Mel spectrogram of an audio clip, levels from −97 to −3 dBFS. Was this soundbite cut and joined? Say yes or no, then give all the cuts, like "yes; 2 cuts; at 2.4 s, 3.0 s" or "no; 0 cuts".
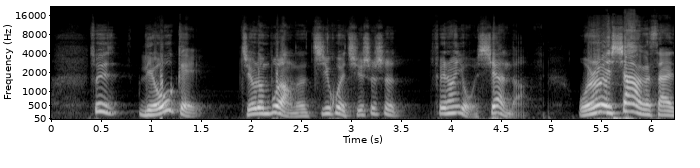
no; 0 cuts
